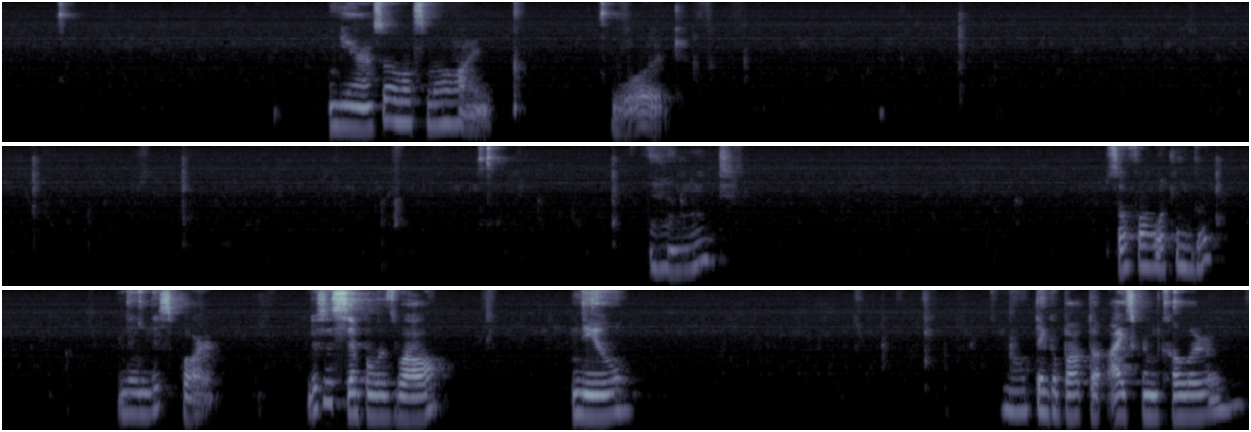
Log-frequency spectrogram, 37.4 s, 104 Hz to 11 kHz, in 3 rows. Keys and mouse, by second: 17.2 click, 17.3-26.2 middle drag, 26.2 click, 26.4-32.9 middle drag, 32.9-36.8 drag, 36.8-37.4 middle drag.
